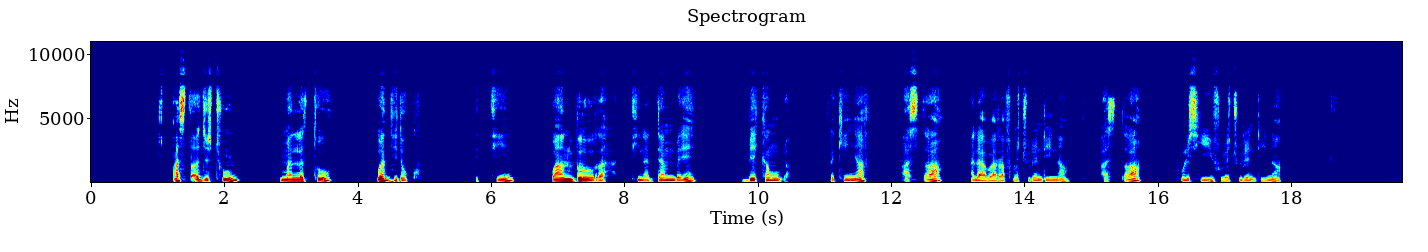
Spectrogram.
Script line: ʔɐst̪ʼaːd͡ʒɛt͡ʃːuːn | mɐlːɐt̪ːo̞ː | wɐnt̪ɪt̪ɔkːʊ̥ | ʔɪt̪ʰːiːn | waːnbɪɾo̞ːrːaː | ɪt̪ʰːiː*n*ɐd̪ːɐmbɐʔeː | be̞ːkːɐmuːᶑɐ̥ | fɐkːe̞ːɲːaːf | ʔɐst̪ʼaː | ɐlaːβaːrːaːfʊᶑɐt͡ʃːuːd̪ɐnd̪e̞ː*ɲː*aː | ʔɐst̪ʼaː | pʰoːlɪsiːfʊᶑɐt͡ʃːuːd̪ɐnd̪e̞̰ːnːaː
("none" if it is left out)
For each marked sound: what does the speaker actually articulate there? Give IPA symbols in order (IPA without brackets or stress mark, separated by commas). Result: n, nː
